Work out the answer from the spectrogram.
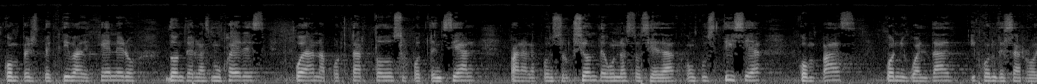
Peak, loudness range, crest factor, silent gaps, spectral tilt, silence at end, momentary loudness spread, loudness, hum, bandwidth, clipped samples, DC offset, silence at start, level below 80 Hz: -6 dBFS; 1 LU; 22 dB; none; -5 dB/octave; 0 s; 6 LU; -28 LUFS; none; 19.5 kHz; under 0.1%; under 0.1%; 0 s; -48 dBFS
